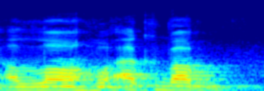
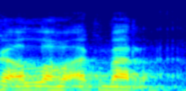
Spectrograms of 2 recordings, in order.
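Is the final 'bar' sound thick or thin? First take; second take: thick; thin. First: The final syllable is thick, with rounded lips. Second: The final syllable is thin, with spread lips. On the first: The speaker calls it right. "kita kena muncung mulut lah, maknanya dia tebal" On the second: The speaker calls it wrong. "bukan Allahu akbar. Bar tu nipis"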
